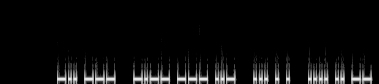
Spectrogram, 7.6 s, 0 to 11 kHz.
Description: Morse code, heard as a keyed tone, about 22 wpm, 700 Hz. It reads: DO YOU SEE HIM
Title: Sentences from Top 1400 Words 22wpm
